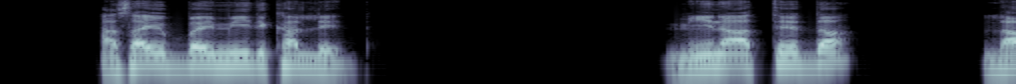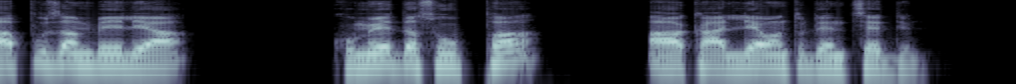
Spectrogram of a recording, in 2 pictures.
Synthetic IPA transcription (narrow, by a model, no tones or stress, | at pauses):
ʔɐsɐjʊbːɐjmiːd̪ɪkɐlːe̞ːd̪ːɐ̥ | miːnɐːt̪ːe̞ːd̪ːɐ | laːpːʊzɐmbe̞ːlɪjaː | kʊme̞ːd̪ːɐsuːpːaː | aːkaːlːɪjaːwɐnt̪ːʊd̪ɛnt͡sːe̞ːd̪ːɪnɔ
